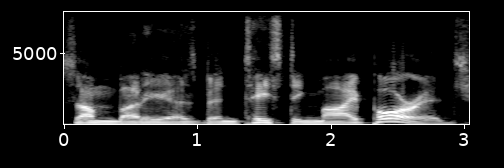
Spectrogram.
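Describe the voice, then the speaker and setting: Growling in a cartoonish character voice, a man speaks at a fairly slow pace and medium pitch in a very clean recording with a silent background. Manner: grumbling.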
